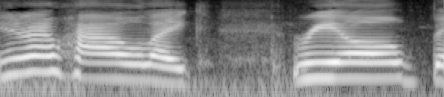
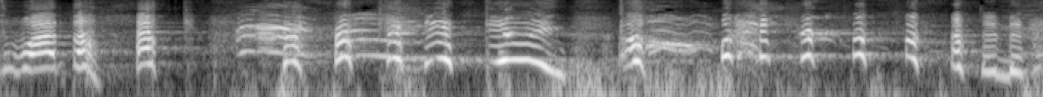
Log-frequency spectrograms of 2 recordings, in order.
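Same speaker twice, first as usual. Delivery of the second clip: high, laughing disbelief, slowing on oh my God; real laughing outcry; laughing shout; much slower than usual. Real, not acted. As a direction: shriek with laughter at the stunt. Friend doing something risky.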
